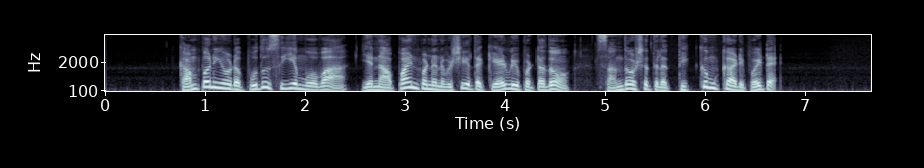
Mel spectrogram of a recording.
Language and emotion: Tamil, happy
